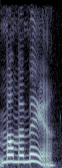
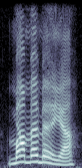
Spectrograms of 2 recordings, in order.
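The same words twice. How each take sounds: First: Said in the usual way. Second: Loud, higher Brummie demonstration; Brummie accent. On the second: Shown as a demonstration. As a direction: belt it out in broad Brummie. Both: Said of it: "Say it with a Brummie accent".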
